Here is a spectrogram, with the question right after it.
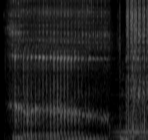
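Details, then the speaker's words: Loud, rough, rattling snore on the in-breath followed by a snort, from soft throat tissue narrowing the airway during sleep; presented as snoring that can warn of sleep apnea. "Does your partner complain about your snoring? I'm Dr. Nilakshi, ENT surgeon. [music] And snoring isn't always harmless. Snoring happens when air can't flow [music] freely through your nose and throat during sleep."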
